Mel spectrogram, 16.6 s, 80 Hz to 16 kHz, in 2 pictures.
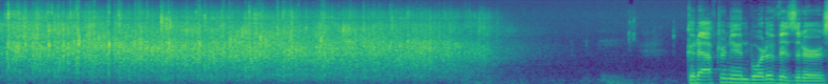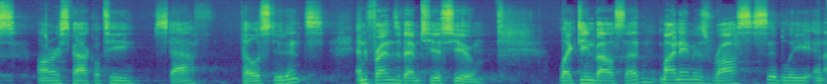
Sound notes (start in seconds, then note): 0.0 applause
